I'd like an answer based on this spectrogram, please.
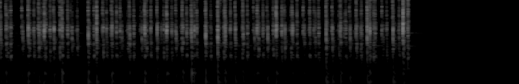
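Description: Keyboard typing sound effect, rapid key clicks, accompanying an on-screen caption being typed out. It cuts off abruptly about six seconds in, followed by dead silence.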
